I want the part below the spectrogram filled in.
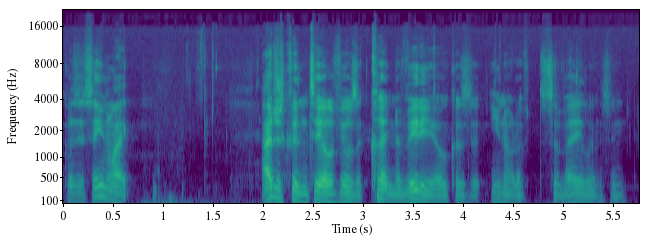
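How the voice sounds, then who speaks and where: A man's voice: lowish voice, fairly quick, darkish tone, no echo. A man in his twenties hosting a casual podcast chat, rambling and swearing freely with lots of fillers and restarts. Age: 20s. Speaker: podcast host.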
